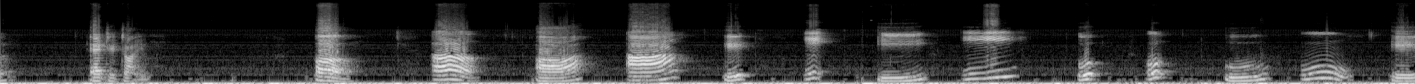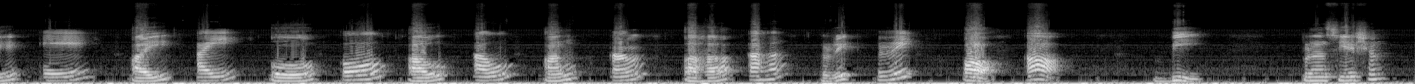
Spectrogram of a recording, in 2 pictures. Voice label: Vowels, hindi; hindi conversations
